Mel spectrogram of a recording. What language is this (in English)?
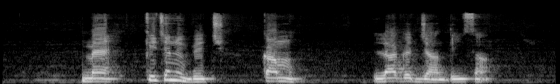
Punjabi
